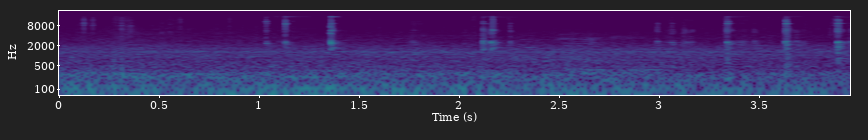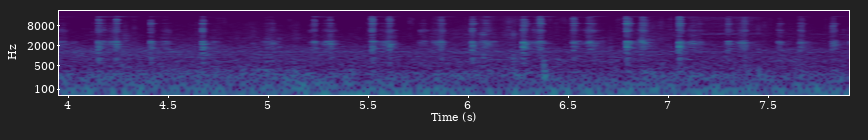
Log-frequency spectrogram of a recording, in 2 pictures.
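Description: Hand ratchet wrench clicking in quick, uneven runs, several clicks a second, starting about three seconds in, as a bolt on the intake mounting is run in.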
